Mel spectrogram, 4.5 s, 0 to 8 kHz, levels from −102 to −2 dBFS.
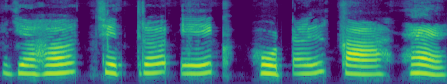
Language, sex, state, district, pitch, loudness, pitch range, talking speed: Hindi, female, Madhya Pradesh, Dhar, 275 Hz, -16 LUFS, 265-280 Hz, 80 wpm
